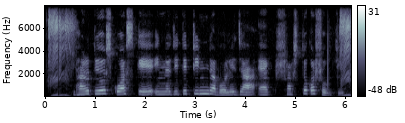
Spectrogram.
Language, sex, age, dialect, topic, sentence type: Bengali, female, <18, Standard Colloquial, agriculture, statement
